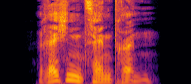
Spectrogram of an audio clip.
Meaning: plural of Rechenzentrum
- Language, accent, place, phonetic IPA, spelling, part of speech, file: German, Germany, Berlin, [ˈʁɛçn̩ˌt͡sɛntʁən], Rechenzentren, noun, De-Rechenzentren.ogg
